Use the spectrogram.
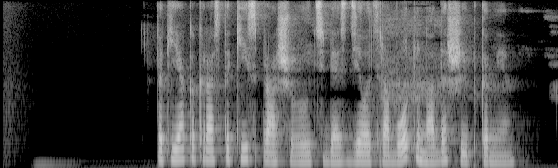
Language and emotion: Russian, neutral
